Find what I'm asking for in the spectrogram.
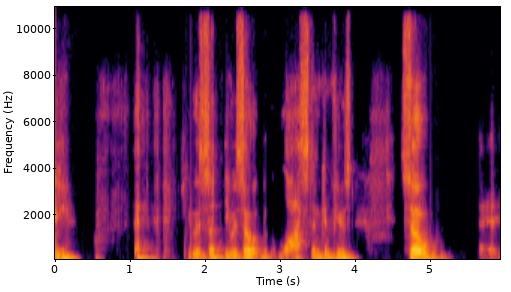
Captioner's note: chuckles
